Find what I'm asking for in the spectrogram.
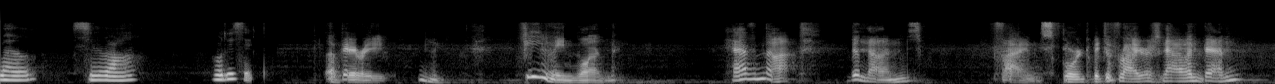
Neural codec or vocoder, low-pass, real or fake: codec, 16 kHz in and 24 kHz out, 0.6 kbps, FireRedTTS-2 codec; 7.2 kHz; fake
